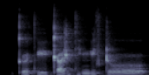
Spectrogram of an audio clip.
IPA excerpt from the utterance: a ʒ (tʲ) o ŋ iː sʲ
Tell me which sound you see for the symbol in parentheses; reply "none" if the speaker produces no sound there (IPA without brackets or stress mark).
tʲ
